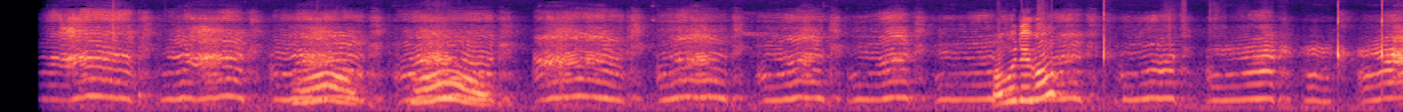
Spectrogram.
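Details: Loud, rhythmic wailing cries with brief gasps between from a newborn baby boy, his first cry just after birth; vigorous, typical newborn crying.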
